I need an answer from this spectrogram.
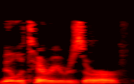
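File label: "military reserve", English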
